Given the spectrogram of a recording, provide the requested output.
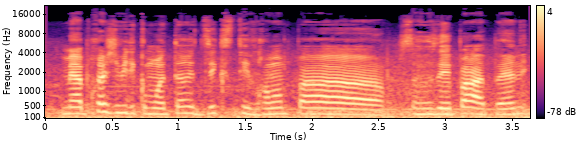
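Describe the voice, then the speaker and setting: Noticeable background noise and audible room echo surround the voice of a woman. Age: young. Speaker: lifestyle vlogger. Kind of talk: casual vlog talk. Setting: bus stop outdoors. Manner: whispering.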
